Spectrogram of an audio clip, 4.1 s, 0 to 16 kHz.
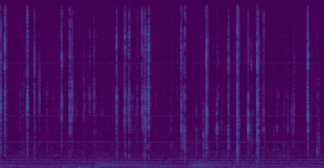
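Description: Soft background music of sustained chords changing about every second, over many irregular small clicks and taps from a roll of 120 film and a Mamiya RB67 medium-format camera being handled.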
